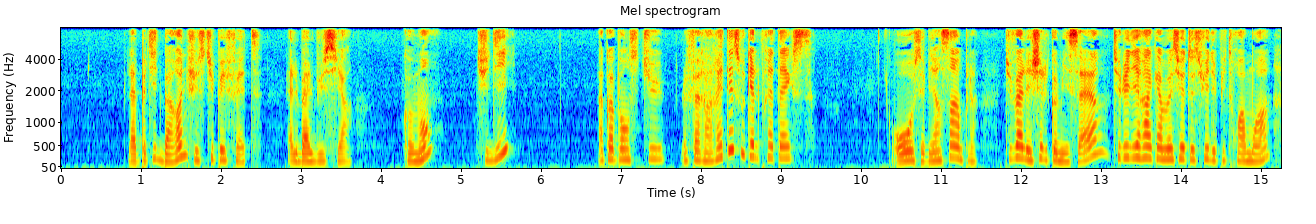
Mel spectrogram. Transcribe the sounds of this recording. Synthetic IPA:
lapət̪it̪̚baʁɔnfyst̪ypefɛt̪ | ɛlbalbysja | kɔmɑ̃ | t̪ʰyd̪i | akwapɑ̃st̪y | ləfɛʁaʁet̪esukʲɛlpχet̪ɛkst̪ | osɛbjɛ̃sɛ̃pl | t̪yvaːleʃeləkɔmisɛʁt̪ylɥid̪iʁakɛ̃məsjøt̪əsɥid̪əpɥit̪χwamwa

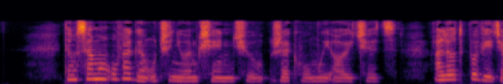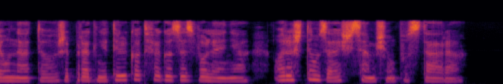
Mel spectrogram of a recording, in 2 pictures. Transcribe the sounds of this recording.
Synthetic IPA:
t̪ɛ̃w̃samɔ̃w̃ʔuvaɡɛ̃ut͡ʂɘɲiwɛmkɕeɲt͡ɕuʐɛkwmujʔɔjt͡ɕɛt̪s | alɛɔt̪pɔvʲjed͡ʑawnat̪ɔʐɛpɾaɡɲɛt̪ɘlkɔt̪fɛɡɔzɛzvɔlɛɲaɔɾɛʂt̪ɛ̃zaɕsamɕɛpɔst̪aɾa

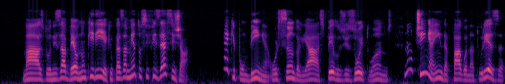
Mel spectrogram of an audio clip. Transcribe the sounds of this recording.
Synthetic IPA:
mazd̪õnizabɛwnɐ̃w̃kɪɾiɐkɪʊkazamẽnt̪ʊsɪfizɛsɪʒa̰ | ɛkɪpõmbĩɲɐ̰ʔoɾsɐ̃nd̪ʊaliaspelʊzd͡ʒɪzojt̪ʊɐ̃nʊs | nɐ̃w̃t͡ʃĩɲɐaĩnd̪ɐpaɡʊɐnat̪uɾezɐ

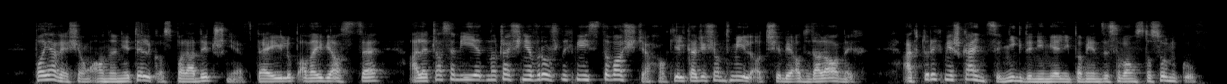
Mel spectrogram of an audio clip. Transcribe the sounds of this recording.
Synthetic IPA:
pɔjavʲjaɕɛ̃ʔɔ̰nɲɛt̪ɘlkɔspɔɾad̪ɘt͡ʂɲɛ̰ft̪ɛjlupɔ̰vɛjvʲjɔst̪sɛ | ʔa̰lɛt͡ʂasɛmijɛd̪nɔt͡ʂɛɕɲɛvɾuʐnɘxmʲjejst̪sɔvɔɕt͡ɕa̰xɔkʲilkad͡ʑeɕɔnt̪mʲilɔ̰t̪ɕebʲjɛɔd̪ːalɔnɘ̰x | ʔa̰kt̪uɾɘxmʲjɛʂkaɲt̪sɘɲiɡd̪ɘɲɛmʲjelʲipɔmjɛnd̪zɘsɔbɔ̃w̃st̪ɔsuŋkṵf

